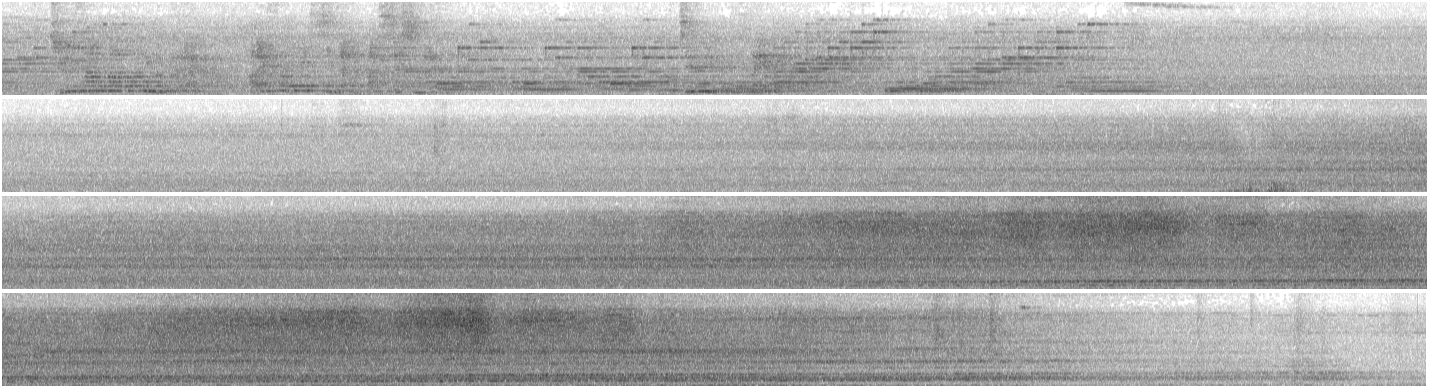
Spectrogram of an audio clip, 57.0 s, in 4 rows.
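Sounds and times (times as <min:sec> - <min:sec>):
train wheels rumbling on rail: 0:15.4 - 0:56.9.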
